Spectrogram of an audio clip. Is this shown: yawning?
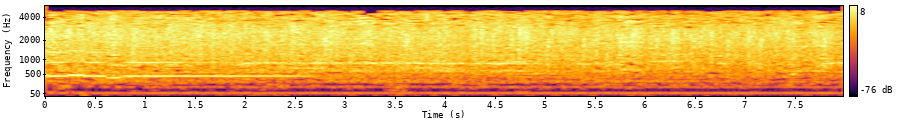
no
